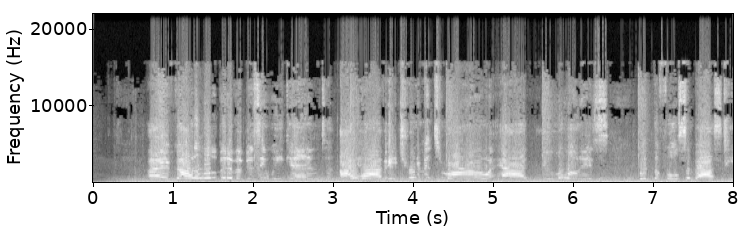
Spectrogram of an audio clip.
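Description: A woman talking inside a moving car, over the steady low rumble of road and engine noise in the cabin.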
